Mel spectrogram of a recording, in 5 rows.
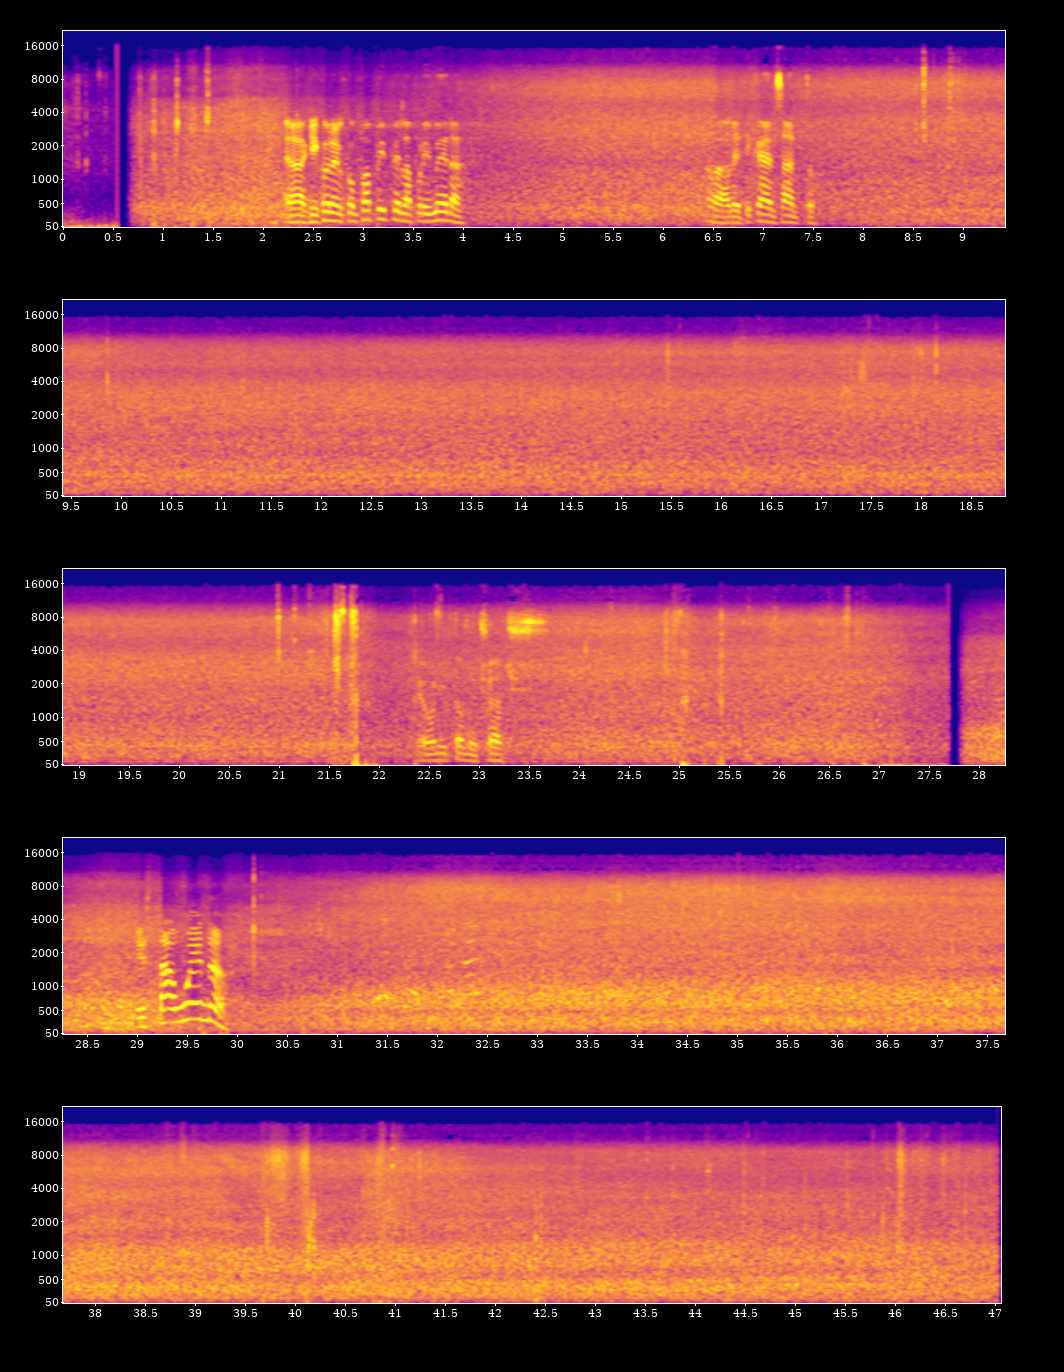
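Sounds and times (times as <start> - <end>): whitewater rushing over rocks: 28.4 - 47.0.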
